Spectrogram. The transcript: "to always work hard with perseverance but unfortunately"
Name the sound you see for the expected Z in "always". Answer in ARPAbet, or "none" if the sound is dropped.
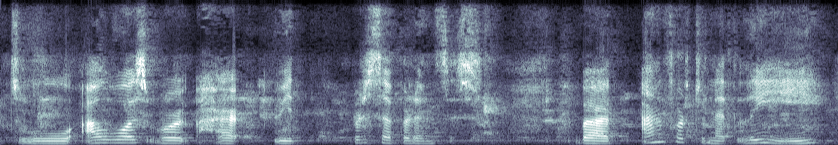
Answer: S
